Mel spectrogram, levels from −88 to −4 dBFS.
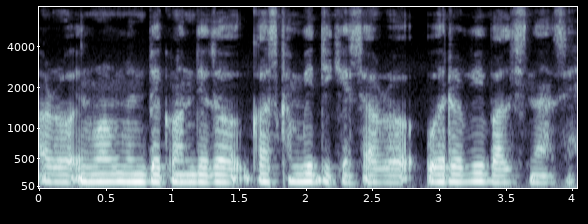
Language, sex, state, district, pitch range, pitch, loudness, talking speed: Nagamese, male, Nagaland, Kohima, 115-125 Hz, 120 Hz, -15 LUFS, 220 wpm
